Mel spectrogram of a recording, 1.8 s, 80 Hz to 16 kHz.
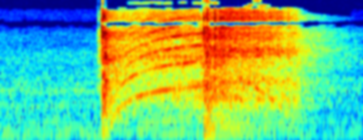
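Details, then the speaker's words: Known-good air-cooled VW starter bench tested on engine stand with 12-volt battery, no engine fitted: sharp click then clean whine climbing quickly and winding down, enough torque to move the bell housing; normal starter motor spin-up. "you can hear it wind right up there has enough torque to move the whole bell housing a little bit"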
